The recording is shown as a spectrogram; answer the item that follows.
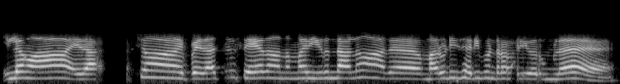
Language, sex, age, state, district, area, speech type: Tamil, female, 18-30, Tamil Nadu, Sivaganga, rural, conversation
